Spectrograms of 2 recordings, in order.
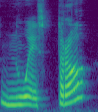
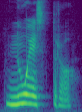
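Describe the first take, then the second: First: The stress is on the last syllable. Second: The stress is on the first syllable. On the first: The speaker calls it wrong. "not nuestro" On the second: The speaker calls it right. "it's nuestro"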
